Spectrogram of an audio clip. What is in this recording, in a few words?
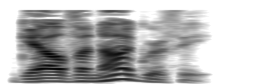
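"galvanography", English, British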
